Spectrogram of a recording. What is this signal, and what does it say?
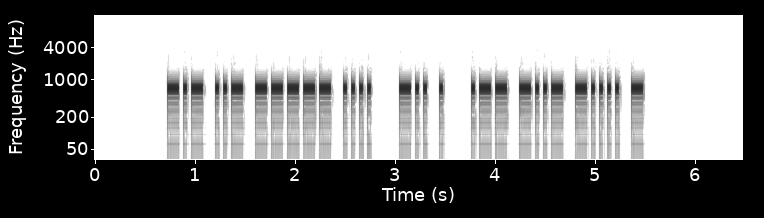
Morse code, heard as a keyed tone, about 30 wpm, 700 Hz. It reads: KU0H DE WX6T
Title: USA Callsign DE Callsign - 4 Characters - 30wpm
